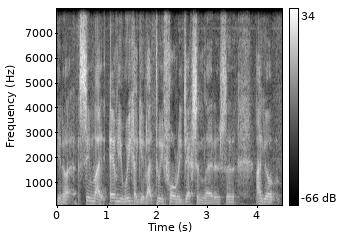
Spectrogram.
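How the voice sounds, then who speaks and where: A man talks at a moderate speed, his voice echoing in the room amid noticeable background noise. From Vietnam. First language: Vietnamese. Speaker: restaurant owner. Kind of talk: podcast interview. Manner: halting, many restarts.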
